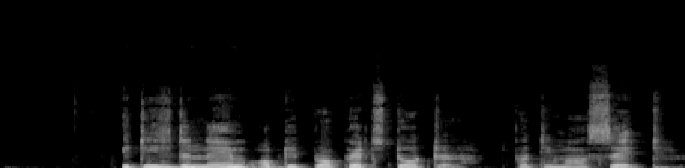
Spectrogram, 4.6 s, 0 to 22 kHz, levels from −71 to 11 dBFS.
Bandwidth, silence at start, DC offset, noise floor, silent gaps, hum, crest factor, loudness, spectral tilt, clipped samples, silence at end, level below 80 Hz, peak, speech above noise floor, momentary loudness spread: 11.5 kHz; 0.8 s; under 0.1%; -66 dBFS; none; none; 16 dB; -15 LUFS; -7 dB/octave; under 0.1%; 0.1 s; -44 dBFS; 0 dBFS; 51 dB; 13 LU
